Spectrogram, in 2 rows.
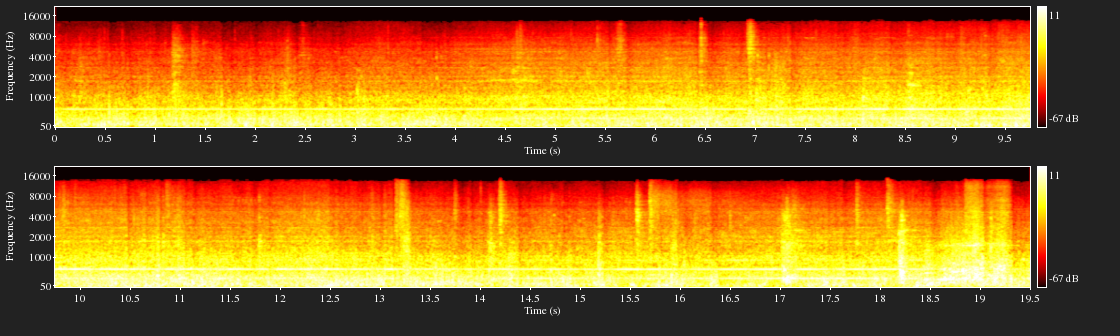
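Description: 4-CEP slam-door electric multiple unit running slowly, heard from an open window: a steady rumble of wheels on rail with scattered sharp clicks, and a steady hum that stops shortly before the end.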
